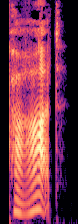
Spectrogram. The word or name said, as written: parat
